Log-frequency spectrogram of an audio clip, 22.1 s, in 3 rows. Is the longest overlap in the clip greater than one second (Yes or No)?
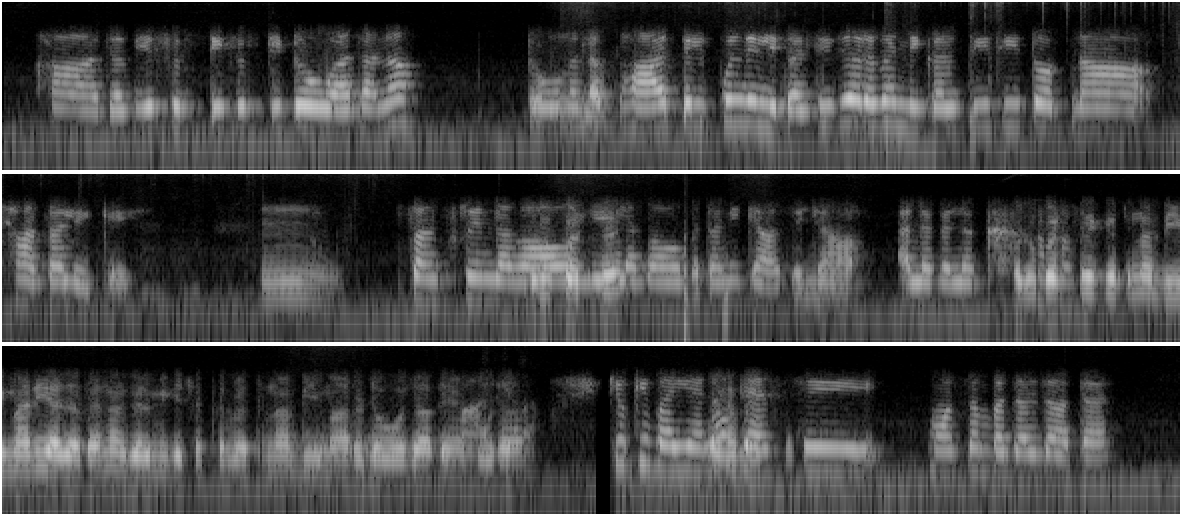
Yes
